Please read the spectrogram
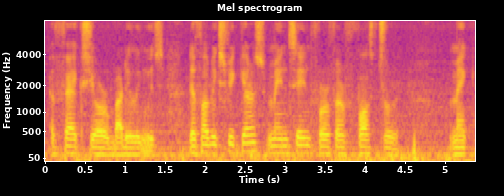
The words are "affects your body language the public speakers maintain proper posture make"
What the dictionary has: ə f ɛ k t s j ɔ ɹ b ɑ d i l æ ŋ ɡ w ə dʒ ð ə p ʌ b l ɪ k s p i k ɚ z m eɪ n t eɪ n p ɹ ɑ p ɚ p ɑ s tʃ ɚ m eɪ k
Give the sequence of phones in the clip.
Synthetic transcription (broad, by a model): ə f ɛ k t s j ɔ ɹ b ɑ d i l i ŋ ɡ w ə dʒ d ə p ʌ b l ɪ k s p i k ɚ s m eɪ n t eɪ n f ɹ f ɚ f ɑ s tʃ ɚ m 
